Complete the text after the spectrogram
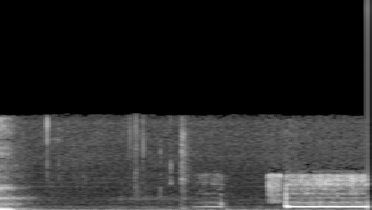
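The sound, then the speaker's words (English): An international telephone ringing tone on a call to a phone abroad: a short electronic beep, a brief pause, then a loud, steady buzzing tone that starts and holds right to the end, heard through a phone line. “That's an abroad phone.”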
